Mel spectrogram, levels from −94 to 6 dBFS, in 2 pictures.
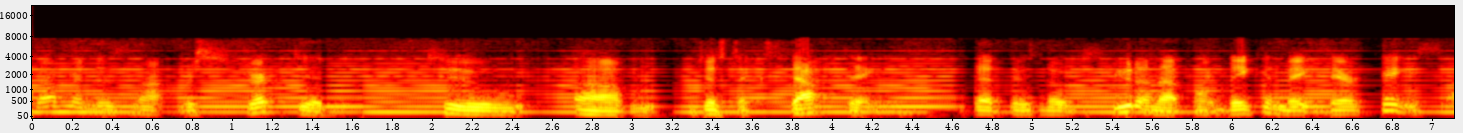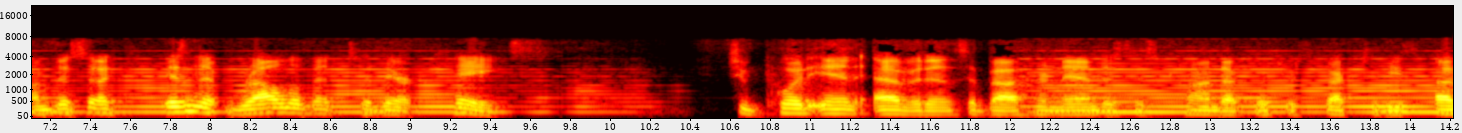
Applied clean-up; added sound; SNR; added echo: neural mask model RNNoise.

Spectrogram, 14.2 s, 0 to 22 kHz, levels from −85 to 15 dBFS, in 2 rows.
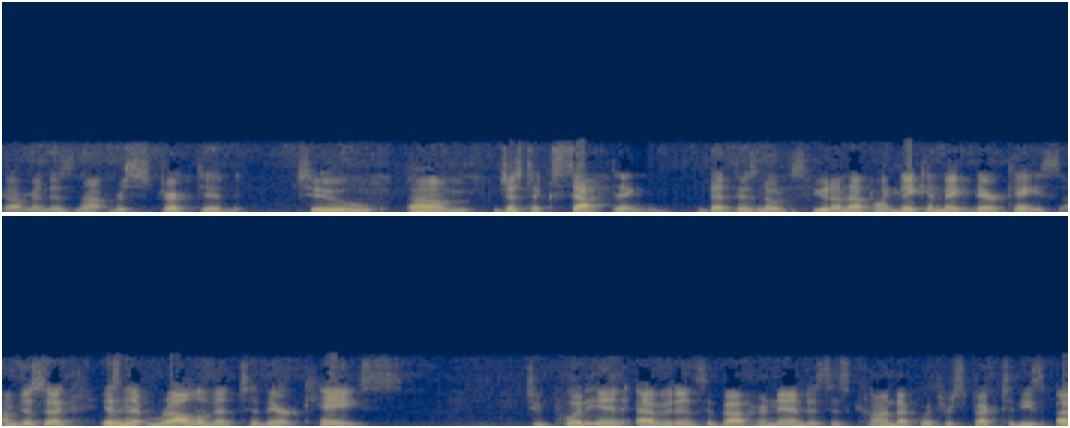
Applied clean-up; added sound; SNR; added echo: none; none; none; none.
